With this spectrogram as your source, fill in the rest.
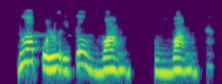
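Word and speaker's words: vingt: Di sini Z ini bacanya kayak like a smile ya, kayak senyum gitu. Jadi Z. Z. 20 itu Wang.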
